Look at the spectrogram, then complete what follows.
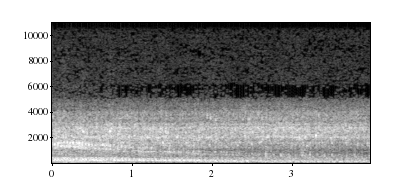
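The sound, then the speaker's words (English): The engine of a French car stuck in the mud roars steadily for several seconds as it is given the gun, a dense, rough mechanical drone with a low rumble underneath and no clear breaks. “The French car, they're stuck in the mud. Give it the gun,”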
